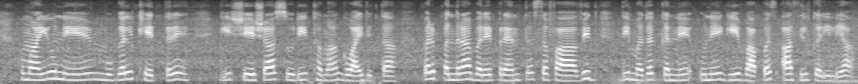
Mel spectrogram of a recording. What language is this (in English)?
Dogri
